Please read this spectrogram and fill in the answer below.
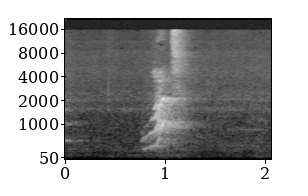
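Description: A child's voice: one short vocal syllable about a second in, rising then falling in pitch.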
